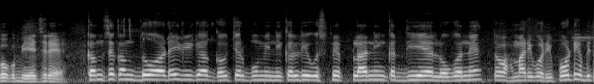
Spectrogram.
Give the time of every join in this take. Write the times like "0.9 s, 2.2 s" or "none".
0.8 s, 4.9 s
